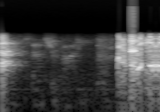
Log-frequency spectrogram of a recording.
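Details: A Shih Tzu puppy tries to intimidate a person, giving a short sharp yap at the start and then a quick burst of high, harmonic yaps near the end, with quieter murmuring between.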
